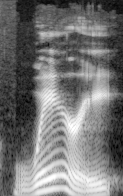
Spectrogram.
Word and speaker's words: wary: Wary pronunciation wary using the air sound like chair and hair.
